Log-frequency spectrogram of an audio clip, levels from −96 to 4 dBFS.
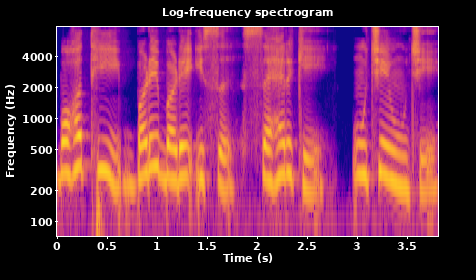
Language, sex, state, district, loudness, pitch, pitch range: Hindi, female, Bihar, West Champaran, -14 LUFS, 270 Hz, 230-290 Hz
